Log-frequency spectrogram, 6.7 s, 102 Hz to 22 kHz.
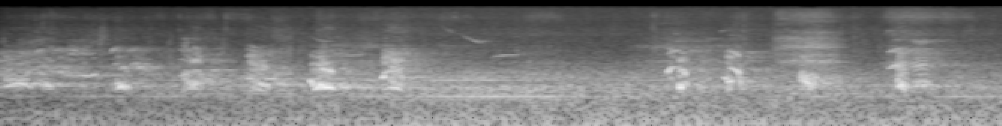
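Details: Blackcreek and Bluetick hounds on a rabbit chase, April 4, 2013, heard at a distance: short, sharp barks and yelps scattered irregularly, several dogs giving tongue together against a hissing background.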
